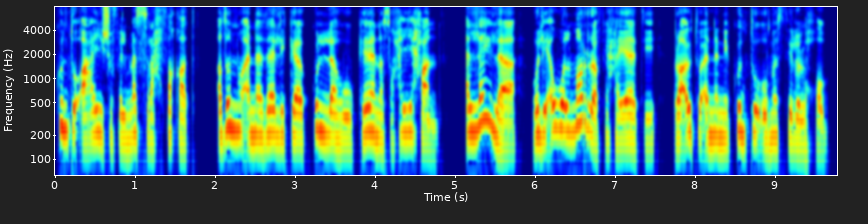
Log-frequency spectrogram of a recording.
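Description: A woman's voice: medium pitch, fairly quick, darkish tone, no echo, clean studio sound, close to an everyday voice. A woman reading as a lovestruck young actress. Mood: pleading. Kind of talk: audiobook character reading.

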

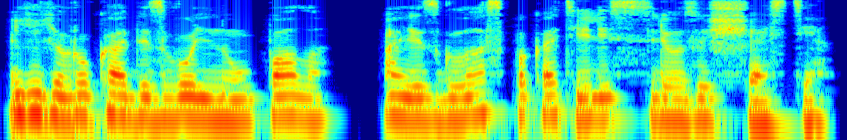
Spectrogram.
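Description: A woman narrating a romantic fantasy novel in an even, measured voice. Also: low-pitched, no echo, clean studio sound. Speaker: audiobook narrator. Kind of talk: scripted narration.

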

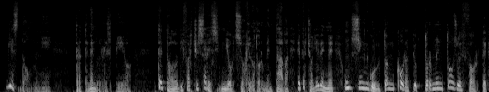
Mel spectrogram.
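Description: Male audiobook narrator, low and husky, dramatic, very wide pitch range. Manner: dramatic, expressive. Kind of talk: audiobook reading.

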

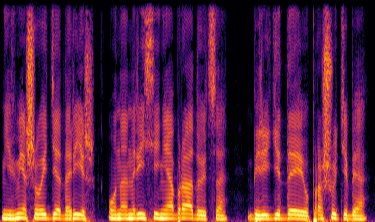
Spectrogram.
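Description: A man's voice: mid-range voice, little pitch movement, normal speed, darkish tone, clean tone, no echo, studio quality, lightly acted. A man reading an audiobook, voicing a tired, stern magister who talks curtly and growls his answers. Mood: weary. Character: weary stern male magister, commanding.

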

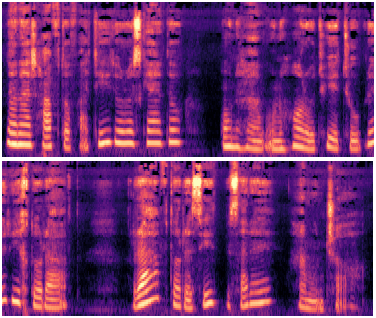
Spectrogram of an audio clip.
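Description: A woman narrator telling a folk tale with lively storyteller emphasis. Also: medium pitch, breathy edge. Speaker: audiobook narrator.

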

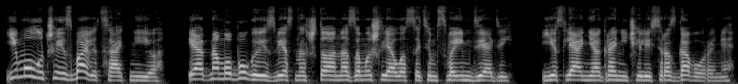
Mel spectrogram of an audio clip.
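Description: A woman's voice: mid-range voice, fast talker, hardly any pauses, no echo, lightly acted. A woman reading the part of a callous, scheming soldier in an audiobook. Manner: blunt, callous. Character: ruthless soldier by the fire, scheming man.

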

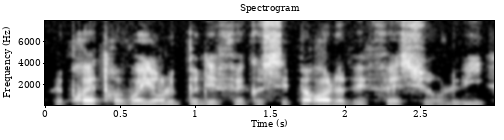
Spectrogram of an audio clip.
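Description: A low-pitched man narrates a classic novel in a measured, even reading. The sound is dry and close, with no room echo. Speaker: audiobook reader. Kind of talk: literary narration.

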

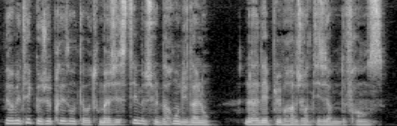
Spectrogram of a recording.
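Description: Guy doing a bold musketeer, animated and punchy, dark husky voice. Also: mid-range voice, moderate pace, lightly acted. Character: bold, witty musketeer captain. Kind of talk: audiobook character reading.

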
